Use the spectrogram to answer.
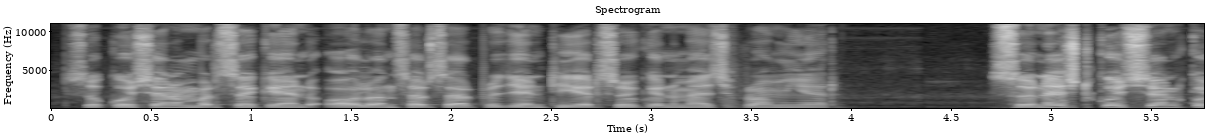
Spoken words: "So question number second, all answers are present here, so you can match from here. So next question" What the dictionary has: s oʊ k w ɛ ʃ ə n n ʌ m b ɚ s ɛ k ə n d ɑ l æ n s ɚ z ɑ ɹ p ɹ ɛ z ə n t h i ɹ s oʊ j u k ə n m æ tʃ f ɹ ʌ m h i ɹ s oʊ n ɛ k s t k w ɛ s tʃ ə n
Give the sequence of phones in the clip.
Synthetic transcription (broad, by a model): s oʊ k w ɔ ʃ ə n n ʌ m b ɚ s ɛ k ə n d ɑ l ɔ n s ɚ s ɑ ɹ p ɹ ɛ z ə n t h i ɹ s oʊ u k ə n m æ tʃ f ɹ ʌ m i ɹ s oʊ n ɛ s t k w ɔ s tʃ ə n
